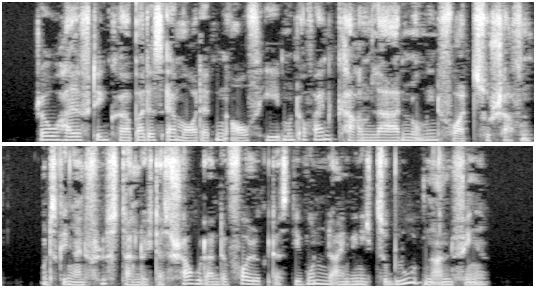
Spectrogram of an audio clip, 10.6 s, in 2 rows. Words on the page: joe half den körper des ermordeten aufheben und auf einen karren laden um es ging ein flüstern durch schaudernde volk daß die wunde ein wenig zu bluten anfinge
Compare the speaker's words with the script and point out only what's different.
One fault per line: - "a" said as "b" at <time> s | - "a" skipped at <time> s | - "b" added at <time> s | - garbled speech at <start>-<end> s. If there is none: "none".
- "ihn fortzuschaffen und" added at 4.2 s
- "das" added at 6.8 s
